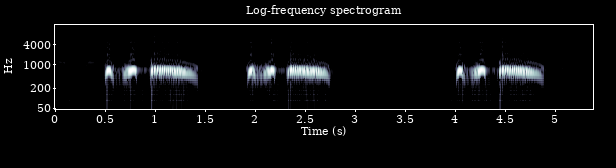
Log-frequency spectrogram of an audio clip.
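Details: Spotted dove from Ninh Thuận, Vietnam, recorded for bird luring. Three low cooing phrases come at uneven intervals, each a quick double note and then a drawn-out, gently falling coo. No other sounds.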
